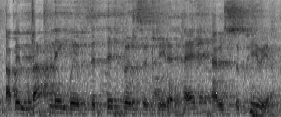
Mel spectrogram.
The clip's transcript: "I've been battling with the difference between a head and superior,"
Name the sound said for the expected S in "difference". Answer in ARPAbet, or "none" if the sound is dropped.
S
